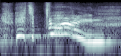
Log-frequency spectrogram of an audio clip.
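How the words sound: It is said at a high, strained pitch.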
